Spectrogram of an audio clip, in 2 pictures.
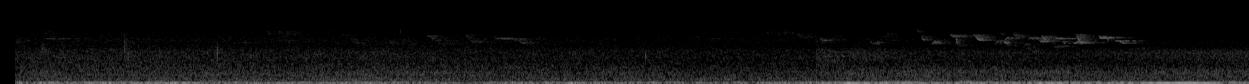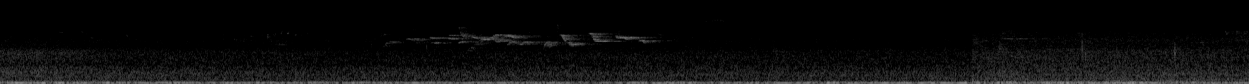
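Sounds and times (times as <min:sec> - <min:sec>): steady low rumble: 0:00.2 - 0:10.1, 0:22.2 - 0:24.9
bird chirping: 0:00.2 - 0:11.4, 0:22.2 - 0:24.9.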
